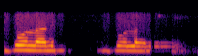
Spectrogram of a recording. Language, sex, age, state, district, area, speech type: Telugu, male, 18-30, Telangana, Nirmal, rural, conversation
